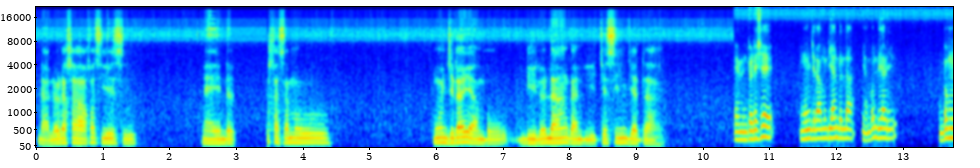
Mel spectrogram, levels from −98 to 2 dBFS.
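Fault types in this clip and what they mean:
Long network dropout: From 2.91 to 3.49 s the sound turns into a fading, buzzy continuation of what came just before. This is most likely a long network dropout, where packets stopped arriving. The receiver filled the whole 560 ms gap with synthetic concealment rather than silence. When the speech resumes, about 400 ms of real audio is gone, and the stream has picked up around 150 ms of extra delay.
Jitter buffer speed-up: Right after the dropout, from 3.61 to 4.85 s, the speech runs at about 110% speed while its pitch stays unchanged, so it sounds hurried. After the delay built up, the jitter buffer held more audio than its target. The receiver drained the surplus by repeatedly cutting out short pitch-period-sized slices, removing roughly 150 ms in total.
Section at the wrong speed: From 10.46 s to the end at 13.76 s, the speech plays 1.87 times too fast. 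Because speed and pitch rise together, the voice jumps up by roughly ten semitones and sounds high and rushed. The likely cause is that this final section was played back or rendered against the wrong clock rate, which shifts timing and pitch by the same factor.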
